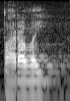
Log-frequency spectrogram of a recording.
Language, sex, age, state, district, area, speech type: Tamil, male, 30-45, Tamil Nadu, Salem, rural, read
